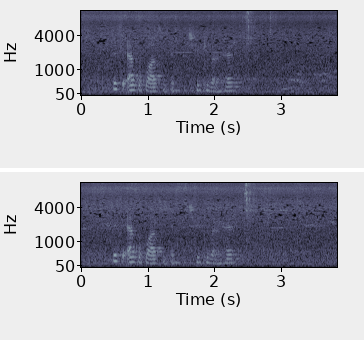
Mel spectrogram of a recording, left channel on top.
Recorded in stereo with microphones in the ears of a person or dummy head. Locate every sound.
0.5 s a woman speaking: 5° left (ahead or behind), 1.6 m
2.4 s scissors: 80° right, 6.5 m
